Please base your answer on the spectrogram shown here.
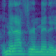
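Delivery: ordinary talk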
